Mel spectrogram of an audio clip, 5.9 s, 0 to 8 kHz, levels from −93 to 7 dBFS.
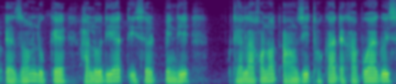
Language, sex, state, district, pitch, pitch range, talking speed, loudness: Assamese, male, Assam, Sonitpur, 110 Hz, 105-120 Hz, 110 wpm, -18 LUFS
